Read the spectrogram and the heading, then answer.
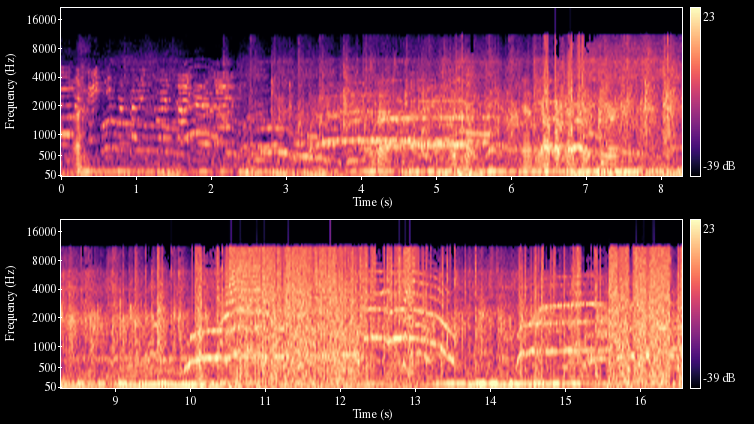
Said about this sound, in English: They're going crazy here. Crazy. Everybody is, all the Apple Techs are lined up, cheering.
